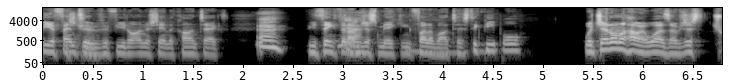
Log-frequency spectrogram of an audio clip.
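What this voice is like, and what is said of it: Usual voice. Nothing is said of it.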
